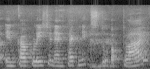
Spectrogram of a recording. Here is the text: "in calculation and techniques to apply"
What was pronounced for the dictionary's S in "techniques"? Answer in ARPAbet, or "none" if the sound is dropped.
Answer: S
